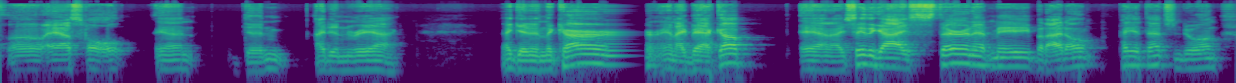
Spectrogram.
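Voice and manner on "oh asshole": put-on muttered whisper under the breath, lower. Retelling the guy's insult in the parking lot: imitating a whisper under breath. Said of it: "whispers under his breath".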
